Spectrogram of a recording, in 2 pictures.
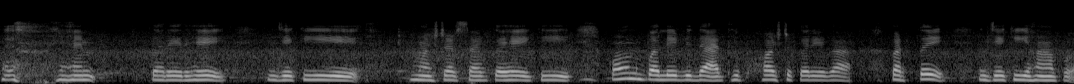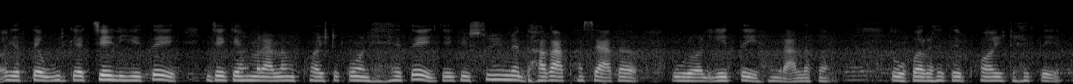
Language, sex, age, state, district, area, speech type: Maithili, female, 60+, Bihar, Araria, rural, spontaneous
